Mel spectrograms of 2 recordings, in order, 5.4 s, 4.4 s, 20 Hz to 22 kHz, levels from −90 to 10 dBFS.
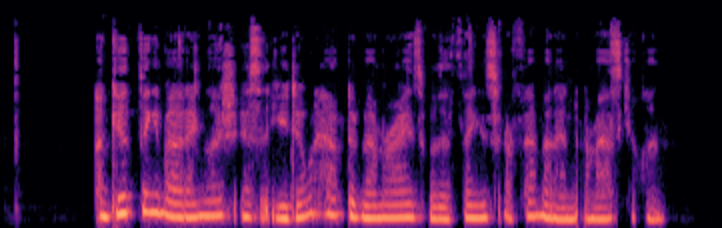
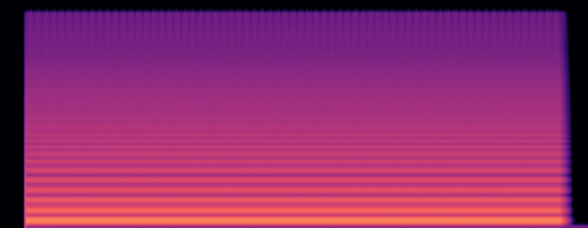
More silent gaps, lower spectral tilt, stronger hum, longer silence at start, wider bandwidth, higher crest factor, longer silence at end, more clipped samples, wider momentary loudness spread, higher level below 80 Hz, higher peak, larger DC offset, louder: neither; about the same, -5 dB/octave vs -6 dB/octave; neither; first, 0.7 s vs 0.2 s; second, 14.5 kHz vs 17.5 kHz; first, 16 dB vs 8 dB; first, 0.45 s vs 0.15 s; neither; first, 7 LU vs 0 LU; about the same, -62 dBFS vs -64 dBFS; first, -2 dBFS vs -10 dBFS; neither; about the same, -18 LUFS vs -18 LUFS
